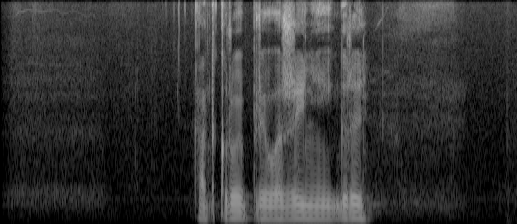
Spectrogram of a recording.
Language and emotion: Russian, neutral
